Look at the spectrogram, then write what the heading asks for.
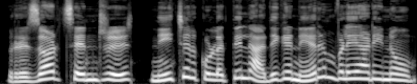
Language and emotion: Tamil, happy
